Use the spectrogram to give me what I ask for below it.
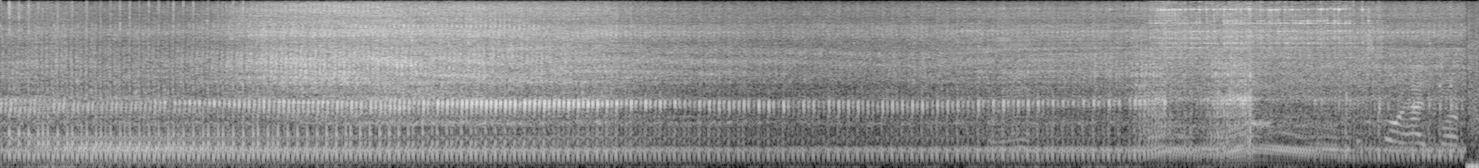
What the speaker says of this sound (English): It doesn't have as much like instant power like the Veloci does, but it revs up higher and higher than the higher top end.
